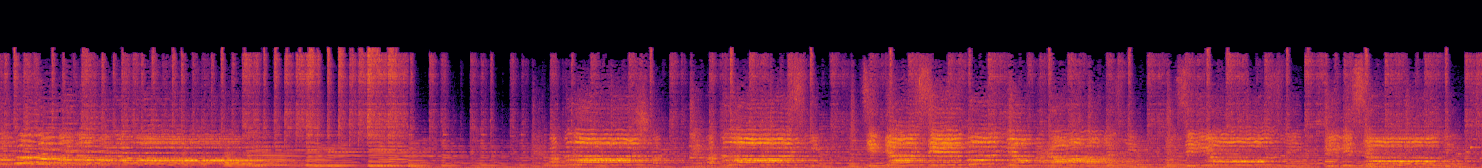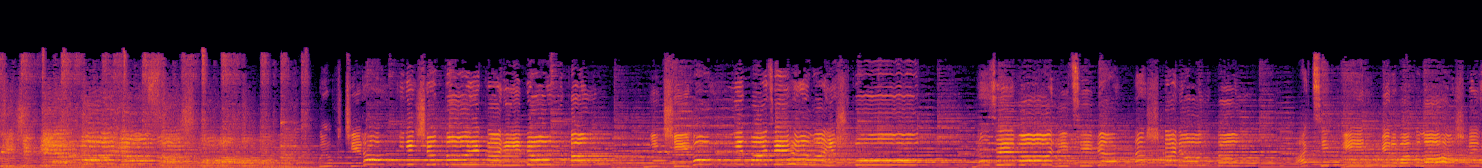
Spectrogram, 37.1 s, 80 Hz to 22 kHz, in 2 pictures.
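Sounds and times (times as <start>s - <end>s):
bass accompaniment: 0.0s - 22.8s
choir singing: 0.0s - 37.0s.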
